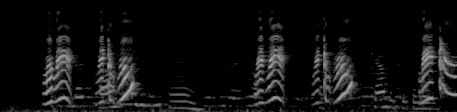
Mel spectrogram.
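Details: Pet talking parrot in a small room, uttering a series of high, nasal speech-like syllables with bending pitch, several short phrases in quick succession.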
